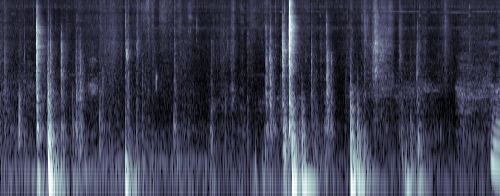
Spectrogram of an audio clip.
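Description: A door being handled, with several dull knocks and thumps at irregular intervals. The loudest comes a little before six seconds in.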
